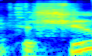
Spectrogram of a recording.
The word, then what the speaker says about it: Kashuba: Kashuba. I pronounced it right, didn't I? Kashuba. Yeah, you did, Dale.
